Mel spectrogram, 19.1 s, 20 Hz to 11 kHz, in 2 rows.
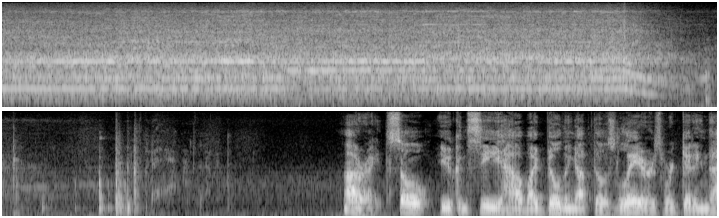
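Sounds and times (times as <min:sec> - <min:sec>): fan winding down: 0:00.0 - 0:10.1
heat gun fan whine: 0:00.0 - 0:11.2.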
